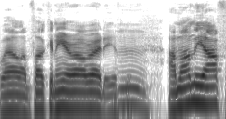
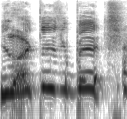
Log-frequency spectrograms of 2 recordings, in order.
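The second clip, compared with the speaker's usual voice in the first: put-on tough-guy trash talk, higher; 12 semitones higher than usual. Showing how he talks to his belly in the mirror: mock tough talk. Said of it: "that's my, uh, tough talk".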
